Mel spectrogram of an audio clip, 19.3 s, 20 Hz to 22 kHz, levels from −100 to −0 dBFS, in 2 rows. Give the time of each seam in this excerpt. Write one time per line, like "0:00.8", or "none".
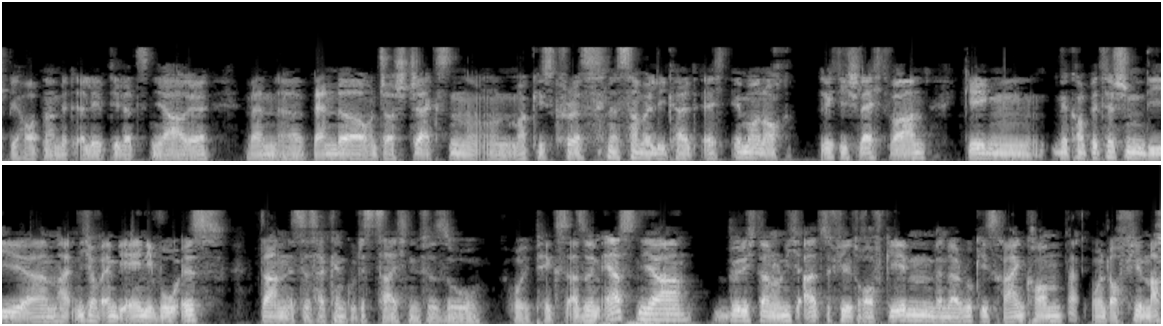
none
